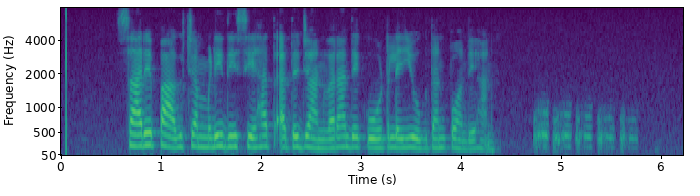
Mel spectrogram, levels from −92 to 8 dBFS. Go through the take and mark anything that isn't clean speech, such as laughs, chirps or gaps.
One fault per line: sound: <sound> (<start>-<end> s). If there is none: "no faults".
sound: laugh (4.7-5.8 s)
